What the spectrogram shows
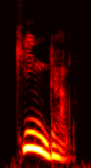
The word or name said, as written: Kinran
